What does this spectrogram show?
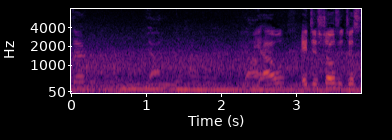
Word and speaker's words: Yahweh: Some people say Yahuwah, some people say, these different things. But at the root of it all, Yahweh is how you say his name.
